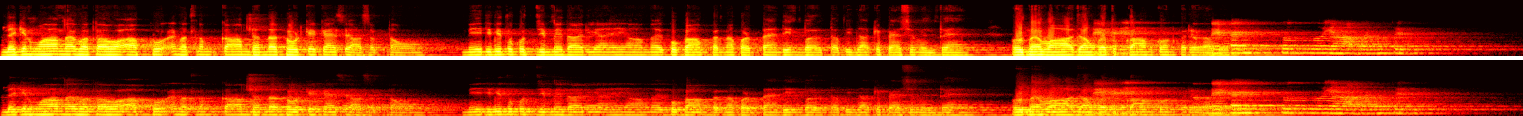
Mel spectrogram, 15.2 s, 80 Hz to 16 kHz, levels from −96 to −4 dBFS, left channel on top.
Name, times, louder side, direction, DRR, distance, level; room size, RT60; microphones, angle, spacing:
voice 1, 0.0-4.3 4.6-9.7 10.1-12.3, left 6 dB, 65° left, 14 dB, 0.3 m, -23 dB
voice 2, 10.8-11.3 11.9-12.5 12.8-14.1, left 2 dB, 30° left, -1 dB, 1.1 m, -30 dB
9.3 x 4.8 x 4.9 m, 2.5 s
head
